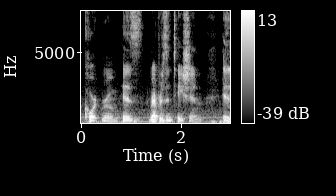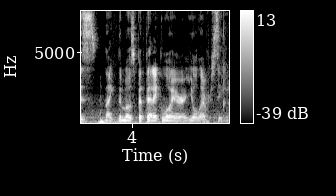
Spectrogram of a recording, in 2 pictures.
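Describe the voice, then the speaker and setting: A man's voice: fairly low pitch, fairly even intonation, measured pace, a bit bright, a little hiss or hum. A man co-hosting a casual comic book discussion, enthusiastic and slangy. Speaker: comic book podcast co-host. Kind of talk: casual chat.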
